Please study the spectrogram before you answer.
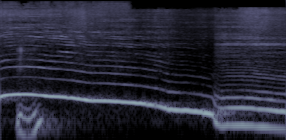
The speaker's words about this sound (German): Ich mache das mal vor. So hoch wie möglich fange ich an mit dem Summen.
